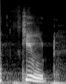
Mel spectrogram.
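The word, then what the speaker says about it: cute: से तो हो गया क्यूट, है ना। ई का उच्चारण नहीं करना है क्योंकि जब भी किसी वर्ड में दो वोवेल रहेगा तो पहले वाले वोवेल का उच्चारण करना है।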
